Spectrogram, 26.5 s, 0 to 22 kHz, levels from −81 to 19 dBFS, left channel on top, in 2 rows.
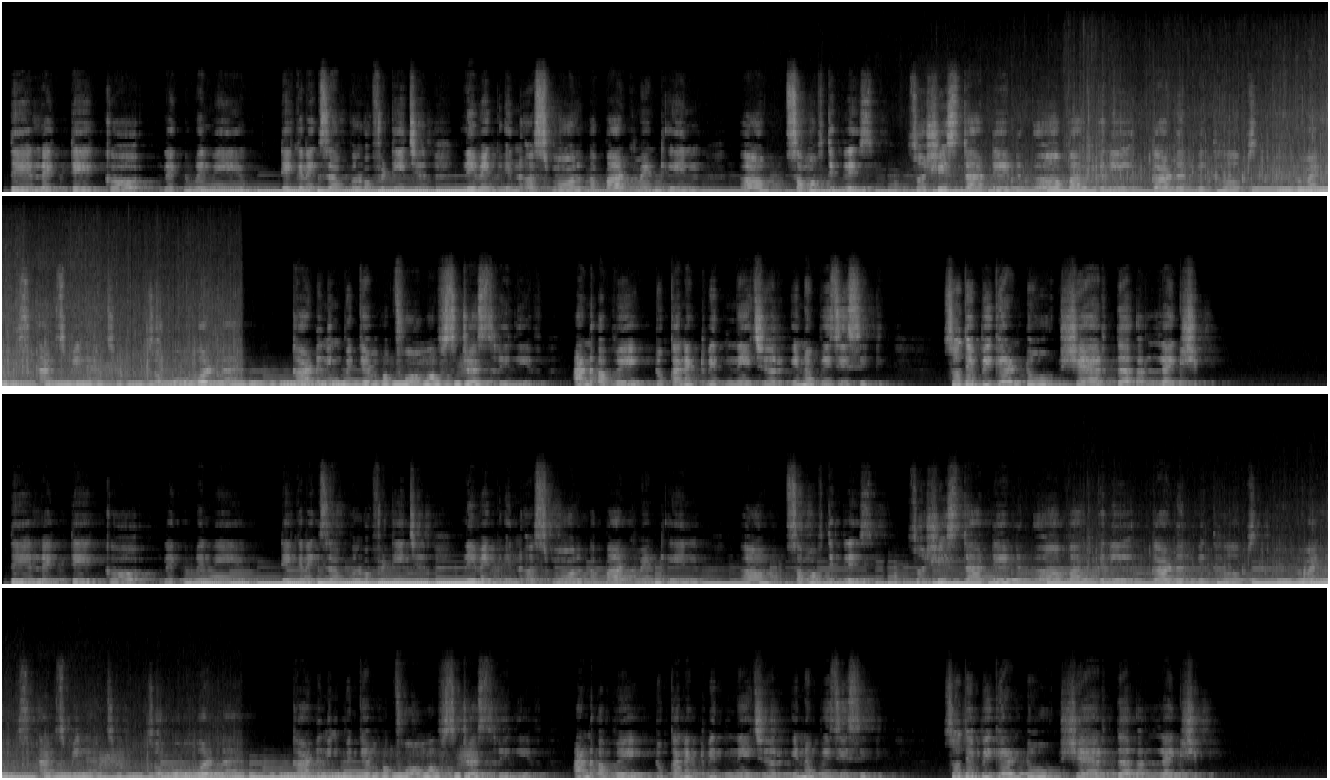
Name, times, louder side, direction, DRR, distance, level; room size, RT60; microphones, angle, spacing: voice 1, 0.0-2.5 2.8-7.0 7.4-8.7 9.1-12.6 12.9-14.4 14.7-15.8 16.1-18.6 19.0-22.1 22.7-25.2, left 2 dB, 30° left, 3 dB, 2.3 m, -28 dB
sound 1, 1.8-17.0, right 3 dB, 30° right, 1.6 m, -27 dB
Car, 7.5-15.7, left 4 dB, 60° left, 0.9 m, -36 dB
sound 2, 12.7-13.3 13.7-18.0, left 3 dB, 10° right, 1.7 m, -25 dB
26.0 x 16.0 x 8.8 m, 0.82 s
head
